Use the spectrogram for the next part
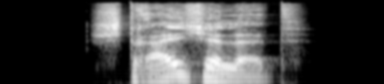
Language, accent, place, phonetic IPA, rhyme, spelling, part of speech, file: German, Germany, Berlin, [ˈʃtʁaɪ̯çələt], -aɪ̯çələt, streichelet, verb, De-streichelet.ogg
- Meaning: second-person plural subjunctive I of streicheln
